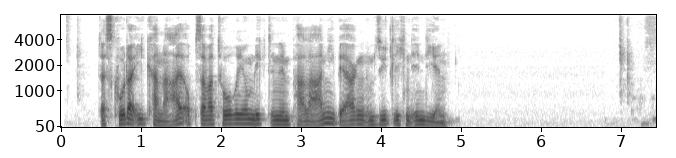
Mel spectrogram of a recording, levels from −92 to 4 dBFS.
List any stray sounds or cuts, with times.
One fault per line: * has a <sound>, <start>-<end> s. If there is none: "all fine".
all fine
